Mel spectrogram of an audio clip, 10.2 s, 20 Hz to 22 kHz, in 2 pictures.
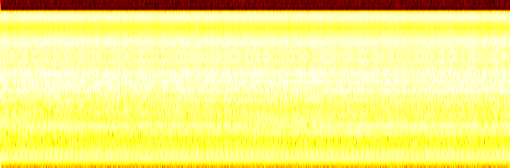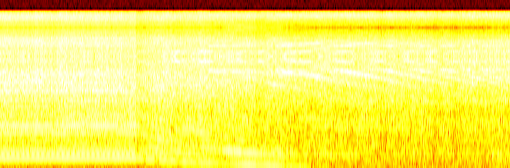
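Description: Shop vac's 1.5-horsepower electric motor, its bushing freshly cleaned and oiled with 3-in-1 oil, running at full speed with a steady whine. About six seconds in it is switched off and spins down, its pitch falling smoothly for a nice quiet ending.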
